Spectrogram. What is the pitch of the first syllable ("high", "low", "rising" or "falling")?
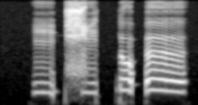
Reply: low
